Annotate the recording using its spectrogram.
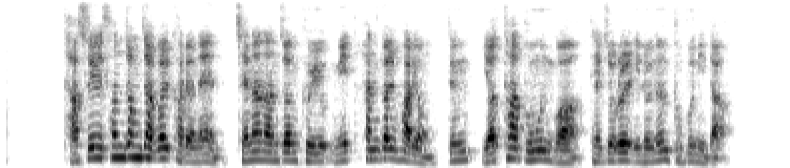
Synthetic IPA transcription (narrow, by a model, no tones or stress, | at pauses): tasʰue̞sʰʌnd͡ʑʌŋd͡ʑaɡɯɭkaɾjʌnɦe̞nt͡ɕe̞nanand͡ʑʌnkʲjojuk̚mit̚hanɡʌɭɸwaɾjoŋdɯŋjʌtʰapumunɡwate̞d͡ʑoɾɯɾiɾɯnɯnpubuɲida̰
